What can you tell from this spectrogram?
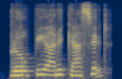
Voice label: "propionic acid", Indian; Dictionary

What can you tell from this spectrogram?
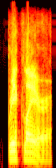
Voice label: "bricklayer", American

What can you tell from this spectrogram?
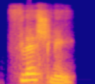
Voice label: "fleshly", Indian

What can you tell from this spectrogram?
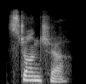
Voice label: "strontia", Indian

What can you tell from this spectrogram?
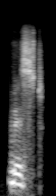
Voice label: "wist", Indian

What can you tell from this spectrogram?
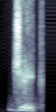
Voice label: "gigue", Indian

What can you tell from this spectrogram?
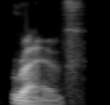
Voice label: "rev", British

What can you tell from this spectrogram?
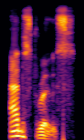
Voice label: "abstruse", British

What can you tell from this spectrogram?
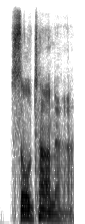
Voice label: "sultana", British

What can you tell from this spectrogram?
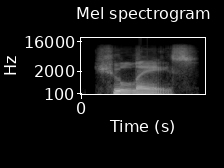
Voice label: "shoelace", American

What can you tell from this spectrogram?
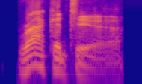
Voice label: "racketeer", British

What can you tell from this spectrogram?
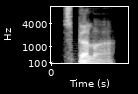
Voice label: "speller", British

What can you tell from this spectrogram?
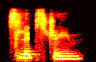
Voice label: "slipstream", Indian

